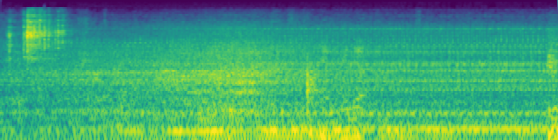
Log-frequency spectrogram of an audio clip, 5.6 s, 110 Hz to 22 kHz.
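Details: Twin-tub 8.5 kg washing machine: spin motor hums steadily at normal speed with a few light clatters, but the spin tub does not turn; drive fault not yet identified.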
